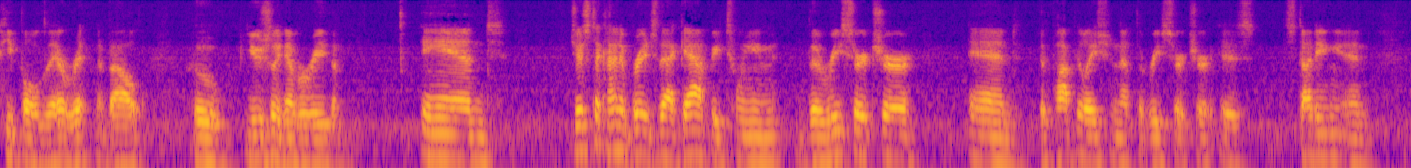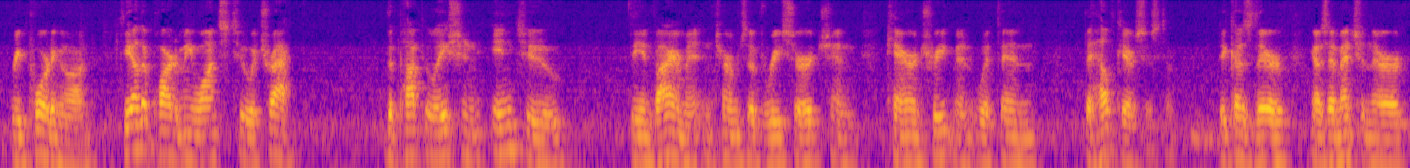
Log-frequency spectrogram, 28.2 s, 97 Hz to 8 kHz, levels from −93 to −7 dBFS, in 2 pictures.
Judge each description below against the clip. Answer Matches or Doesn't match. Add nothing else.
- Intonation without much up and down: Matches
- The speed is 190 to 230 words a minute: Doesn't match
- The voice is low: Matches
